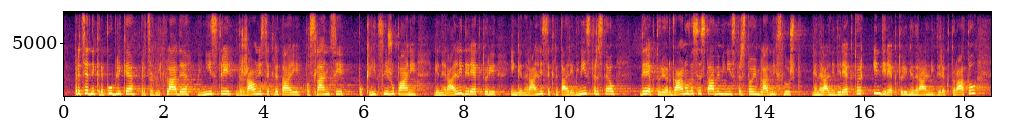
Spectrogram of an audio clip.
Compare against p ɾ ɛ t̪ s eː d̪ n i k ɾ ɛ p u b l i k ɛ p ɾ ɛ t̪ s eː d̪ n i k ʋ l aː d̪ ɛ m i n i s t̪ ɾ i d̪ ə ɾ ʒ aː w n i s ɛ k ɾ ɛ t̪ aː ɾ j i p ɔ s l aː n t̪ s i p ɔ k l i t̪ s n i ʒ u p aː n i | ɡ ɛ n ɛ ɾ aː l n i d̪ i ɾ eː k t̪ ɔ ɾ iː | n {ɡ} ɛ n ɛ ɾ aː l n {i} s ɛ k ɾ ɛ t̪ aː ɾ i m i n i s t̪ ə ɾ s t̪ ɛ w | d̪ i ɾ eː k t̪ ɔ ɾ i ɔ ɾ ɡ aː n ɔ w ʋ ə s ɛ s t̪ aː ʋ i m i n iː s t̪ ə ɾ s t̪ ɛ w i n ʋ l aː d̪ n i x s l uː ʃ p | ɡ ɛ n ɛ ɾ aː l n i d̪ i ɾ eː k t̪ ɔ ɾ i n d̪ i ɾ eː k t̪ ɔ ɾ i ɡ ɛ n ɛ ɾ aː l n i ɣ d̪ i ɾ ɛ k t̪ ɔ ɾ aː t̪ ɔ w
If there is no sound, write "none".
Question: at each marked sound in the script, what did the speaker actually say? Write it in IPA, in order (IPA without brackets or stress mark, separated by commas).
ɡ, i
